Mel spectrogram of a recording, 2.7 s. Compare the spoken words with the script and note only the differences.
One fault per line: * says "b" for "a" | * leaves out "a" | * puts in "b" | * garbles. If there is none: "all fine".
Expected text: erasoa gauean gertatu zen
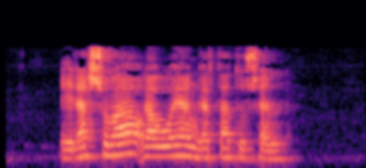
all fine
